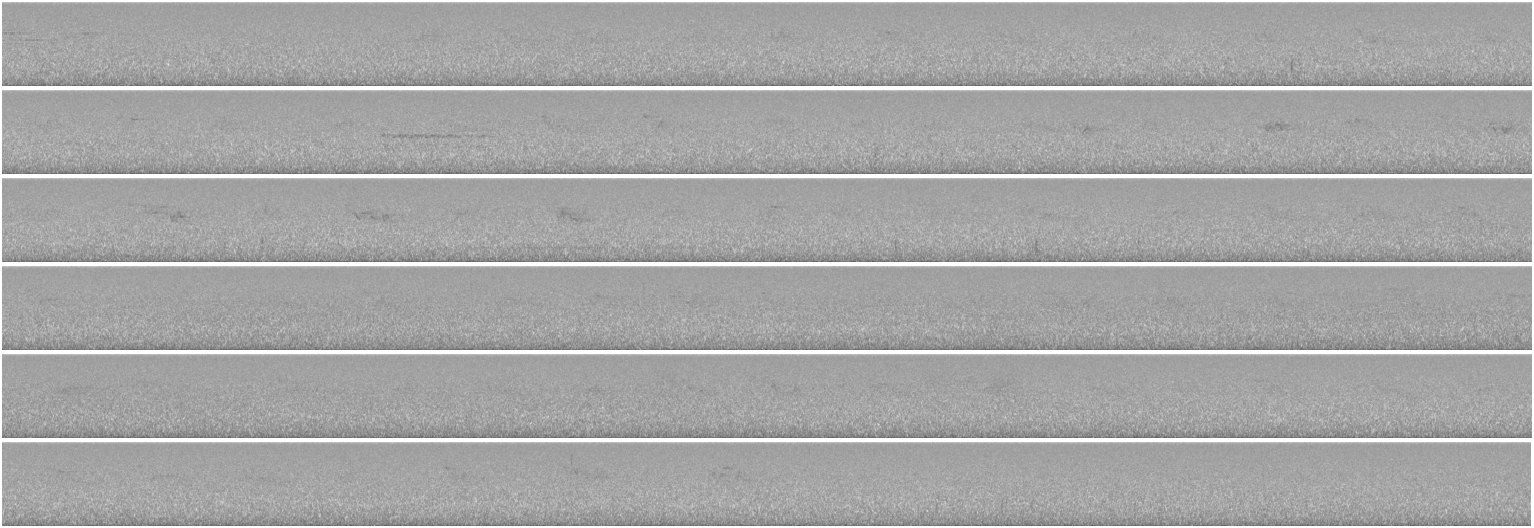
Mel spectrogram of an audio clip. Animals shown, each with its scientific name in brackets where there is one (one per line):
Hermit Thrush (Catharus guttatus)
White-breasted Nuthatch (Sitta carolinensis)
Red-eyed Vireo (Vireo olivaceus)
